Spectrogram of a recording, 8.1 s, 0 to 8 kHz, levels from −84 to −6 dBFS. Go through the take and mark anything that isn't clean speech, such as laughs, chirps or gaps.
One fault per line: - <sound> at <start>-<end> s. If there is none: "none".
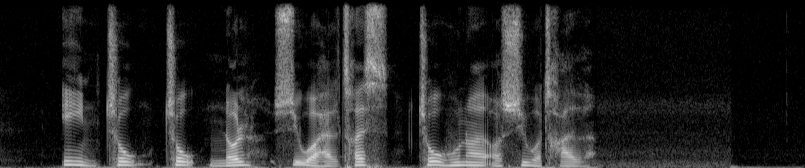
none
